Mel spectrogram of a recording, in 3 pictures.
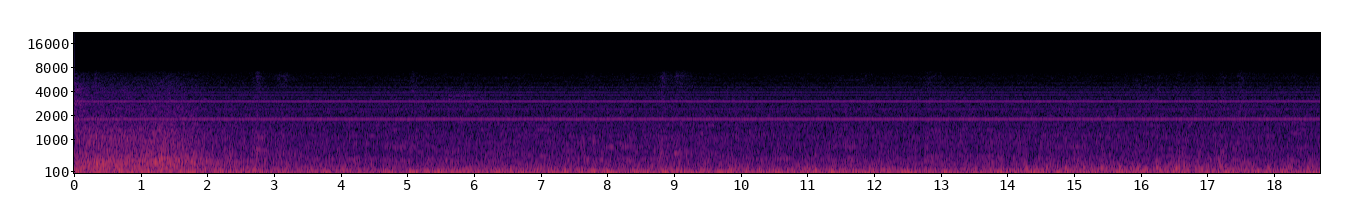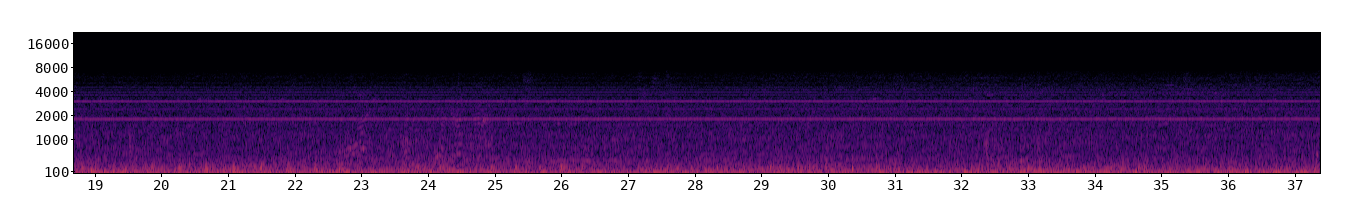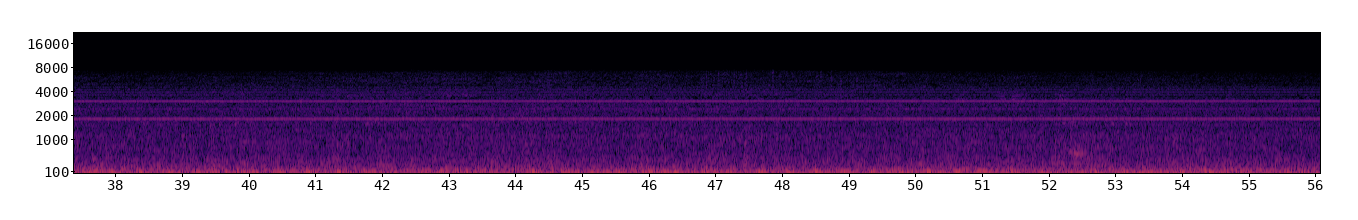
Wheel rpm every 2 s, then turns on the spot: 0, 0, 0, 0, 0, 0, 0, 0, 0, 0, 0, 0, 0, 0, 0, 0, 0, 0, 0, 0, 0, 0, 0, 0, 0, 0, 0, 0.
none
